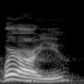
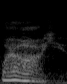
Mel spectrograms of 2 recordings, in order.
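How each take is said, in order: First: It is said in a harsh tone. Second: It is said in a sweet tone.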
